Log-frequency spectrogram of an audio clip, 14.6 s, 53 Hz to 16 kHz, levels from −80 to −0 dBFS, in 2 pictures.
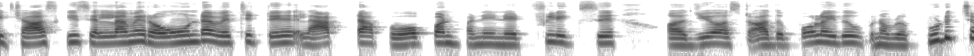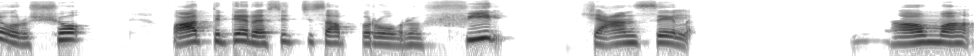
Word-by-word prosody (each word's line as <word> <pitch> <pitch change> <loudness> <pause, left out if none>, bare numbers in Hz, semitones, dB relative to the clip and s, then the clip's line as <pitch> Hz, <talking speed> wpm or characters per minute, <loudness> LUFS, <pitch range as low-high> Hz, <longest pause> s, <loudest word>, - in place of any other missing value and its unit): Sauce, 190 +2 +2
keys 225 0 -7
எல்லாமே 205 +4 0
ரவுண்டா 220 +7 +1
வச்சிட்டு, 205 -1 -5 0.2
லேப்டாப் 195 +3 -1 0.2
ஓப்பன் 195 +2 -3
பண்ணி 180 +1 -8
Netflix, 185 +5 -6 0.7
ஆ - - +1 0.2
Jio 185 +3 -3
Hotstar, 185 0 -7
அதுபோல 175 +7 -4
இது 210 - -4 0.3
நம்மளுக்கு 160 -1 -8
புடிச்ச 335 +7 -4 0.2
ஒரு 175 -3 -5
ஷோ 285 +1 +4 0.8
பாத்துட்டே 245 +1 +8
ரசிச்சு 230 +4 -5
சாப்டுற 205 -2 -1 0.2
ஒரு 175 - -8 0.2
ஃபீல், 315 +3 +4 0.7
சான்ஸே 210 +2 +2
இல்ல. - - -8 1.6
ஆமா. 215 0 +6
205 Hz, 105 wpm, -24 LUFS, 185-225 Hz, 1.6 s, பாத்துட்டே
